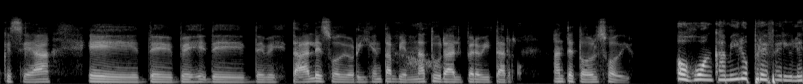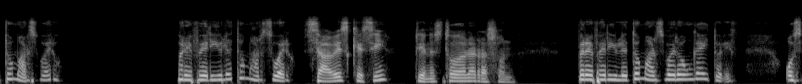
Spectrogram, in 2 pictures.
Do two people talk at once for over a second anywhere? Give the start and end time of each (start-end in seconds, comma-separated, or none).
none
